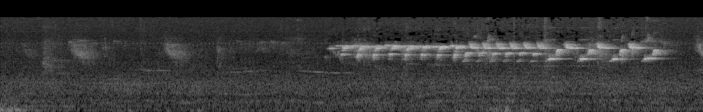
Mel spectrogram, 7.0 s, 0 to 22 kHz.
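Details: Canary x European goldfinch hybrid chick, 33 days old: a few faint high chirps, then a burst of rapid, high, twittering notes repeated about three per second for roughly three seconds, over a quiet background hiss.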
